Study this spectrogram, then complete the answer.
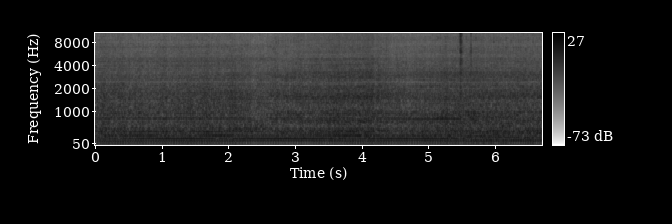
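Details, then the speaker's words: Craftsman riding mower, Briggs & Stratton V-twin, after shift hub repair, started on choke and driving: steady even drone at constant speed, no misses or knocks; running pretty good. "Oh here it's moved out a little bit after I've got it run wait it's all it's actually running pretty good"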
